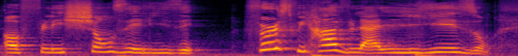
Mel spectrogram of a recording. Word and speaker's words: les Champs-Élysées: There are several things going on with the pronunciation of les Champs-Élysées. First, we have la liaison. Here, the S that is supposed to be silent in les champs, without anything after, becomes a Z sound because we have Élysée after with un E in French.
